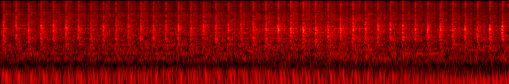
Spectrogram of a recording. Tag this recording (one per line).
diesel
engine
idle
loop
